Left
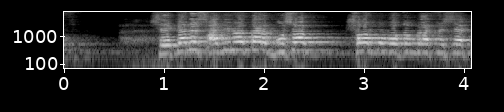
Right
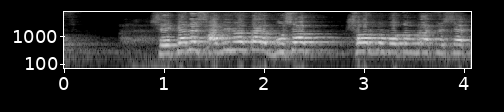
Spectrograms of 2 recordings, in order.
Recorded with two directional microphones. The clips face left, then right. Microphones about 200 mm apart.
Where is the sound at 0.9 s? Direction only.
15° right (ahead or behind).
